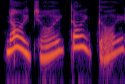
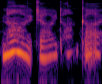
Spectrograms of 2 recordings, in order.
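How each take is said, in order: First: Hammed-up, higher Australian "No, Joe, don't go" with broad O; exaggerated Australian O. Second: Australian accent, broad O in "No, Joe, don't go"; Australian O sound. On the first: Repeating the O demo for laughs in "No, Joe, don't go", exaggerated Australian accent. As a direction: overdo the Aussie O in "No, Joe, don't go". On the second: Showing how Australians say O in "No, Joe, don't go", Australian accent. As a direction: stretch the vowels in "No, Joe, don't go" the Aussie way. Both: Shown as a demonstration. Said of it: "this kind of O sound".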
